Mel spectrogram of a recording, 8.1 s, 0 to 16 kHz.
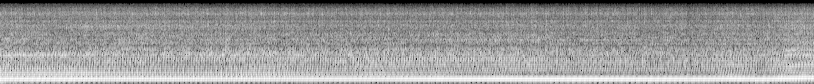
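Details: Used HP VT 21 rotary-valve four-stroke model engine: steady high buzzing idle that wavers and rises, won't idle below about 4,500 rpm, still rich on the low end despite leaning the low-speed needle and changing plugs; cause unknown.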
